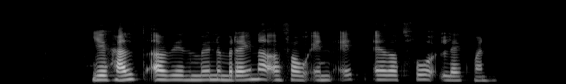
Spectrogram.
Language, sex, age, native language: Icelandic, female, 40-49, Icelandic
